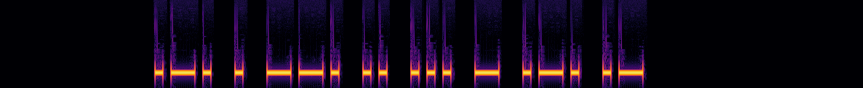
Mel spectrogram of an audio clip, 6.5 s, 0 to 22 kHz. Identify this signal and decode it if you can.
Morse code, heard as a keyed tone, about 20 wpm, 700 Hz. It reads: REGISTRA
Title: Build A Word - 4 Letters At A Time - 12-Letter Words - 20wpm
